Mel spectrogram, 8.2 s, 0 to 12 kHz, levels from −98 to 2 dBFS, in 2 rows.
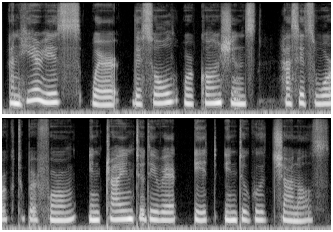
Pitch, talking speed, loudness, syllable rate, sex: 225 Hz, 155 wpm, -16 LUFS, 4.1 syllables/s, female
